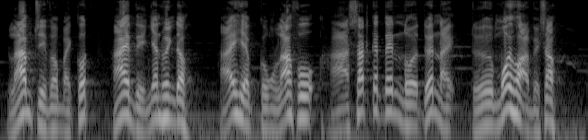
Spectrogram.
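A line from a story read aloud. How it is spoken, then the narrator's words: Raised voice. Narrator (Vietnamese): Lão cao giọng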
